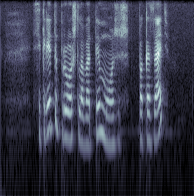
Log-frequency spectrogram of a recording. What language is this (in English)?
Russian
